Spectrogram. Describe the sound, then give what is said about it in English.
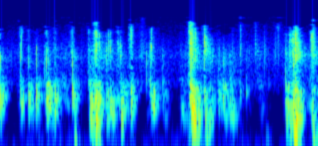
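A sheriff breaks down Mr. Wake's wooden door: heavy, dull thuds strike it again and again, with three especially loud blows standing out among smaller knocks and rattles. No voices are heard. “Break the door down, Sheriff.”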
